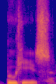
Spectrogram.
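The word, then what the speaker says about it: Boötes: or booties i think boates is how it's supposed to be pronounced with the umlaut there for those of you that speak latin but most people call it booties booties is the herdsman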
